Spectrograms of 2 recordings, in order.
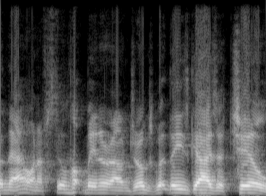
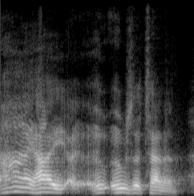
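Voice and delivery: normal talking voice

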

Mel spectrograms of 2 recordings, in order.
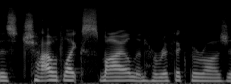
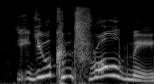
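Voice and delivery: very high, shrill, loud, spat-out anger; 10 semitones higher, 7 dB louder than usual. A man answers a voice over the speaker, spat in anger. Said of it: "he spat, a shred of anger showing itself at last".

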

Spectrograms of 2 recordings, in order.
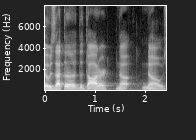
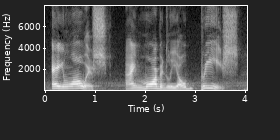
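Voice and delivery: very slow, high-pitched cartoon voice, dragged out; 7 semitones higher than usual. Showing off a Peter Griffin impression from Family Guy. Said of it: "Here's my Peter Griffin".

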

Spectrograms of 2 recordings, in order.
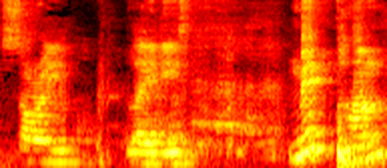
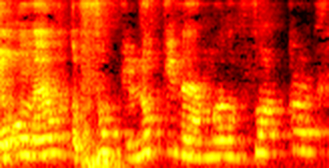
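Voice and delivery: mock-aggressive drunk voice, Mexican accent, higher, faster; 4 semitones higher, 3 dB quieter than usual. The speaker retells a drunk man picking a fight in a bar: imitating a drunk mexican guy. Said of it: "Mexican guy comes in".

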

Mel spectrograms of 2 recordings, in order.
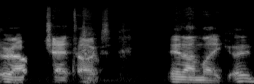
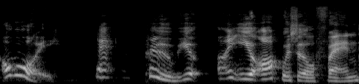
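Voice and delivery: very high, scrappy street-urchin chatter; 9 semitones higher than usual. Retelling a streamer's greeting to subscribers: imitating a streamer as a street urchin. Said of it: "your impression of him sounds like a fucking street urchin".

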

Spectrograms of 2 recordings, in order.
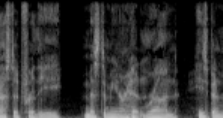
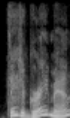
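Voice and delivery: put-on very high, easygoing, relaxed little kid voice; 12 semitones higher than usual. Retelling a little kid greeting him while buying groceries: imitating Will, so relaxed. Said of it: "just so relaxed".

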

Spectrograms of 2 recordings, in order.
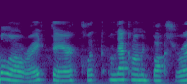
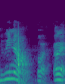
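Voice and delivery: normal talking voice

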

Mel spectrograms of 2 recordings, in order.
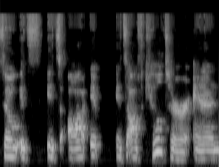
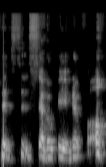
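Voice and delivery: slow, put-on tearful speech, words through tears. Retelling watching someone touch the costume: retelling own crying. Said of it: "I'm in the costume crying".

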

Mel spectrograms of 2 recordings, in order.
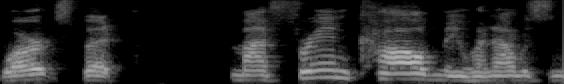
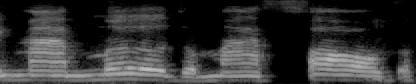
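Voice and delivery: bad, slow, overdone, dragged Southern belle drawl. Complaining about people who get Southern accents wrong; bad Scarlett O'Hara Southern accent. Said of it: "They try to talk like Scarlett O'Hara".

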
